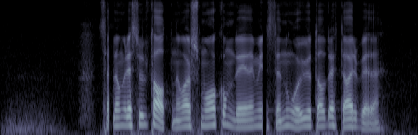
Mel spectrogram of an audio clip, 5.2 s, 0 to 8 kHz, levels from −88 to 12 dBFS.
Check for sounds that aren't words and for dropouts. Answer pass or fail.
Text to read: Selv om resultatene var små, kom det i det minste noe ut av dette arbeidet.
fail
